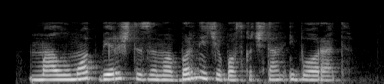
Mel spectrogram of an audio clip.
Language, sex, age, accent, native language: Uzbek, female, 25-34, Toshkent shahri, Uzbek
